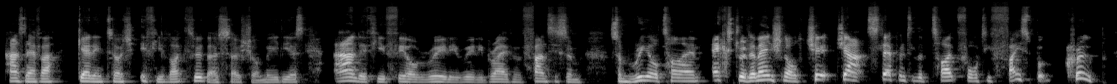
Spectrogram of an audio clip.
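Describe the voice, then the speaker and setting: A man's voice: mid-range voice, normal speed, few pauses, a bit bright. A man hosting a podcast, chatting enthusiastically with effusive, theatrical turns of phrase. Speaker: podcast host. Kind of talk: enthusiastic podcast chat and sign-off.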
